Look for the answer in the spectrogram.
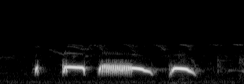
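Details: Single cooing phrase of a spotted dove, loud and clear in the 'thổ sấm' voice used for luring wild birds: a brief note, a flat coo, a long buzzy coo sliding down, then a short arching coo.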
